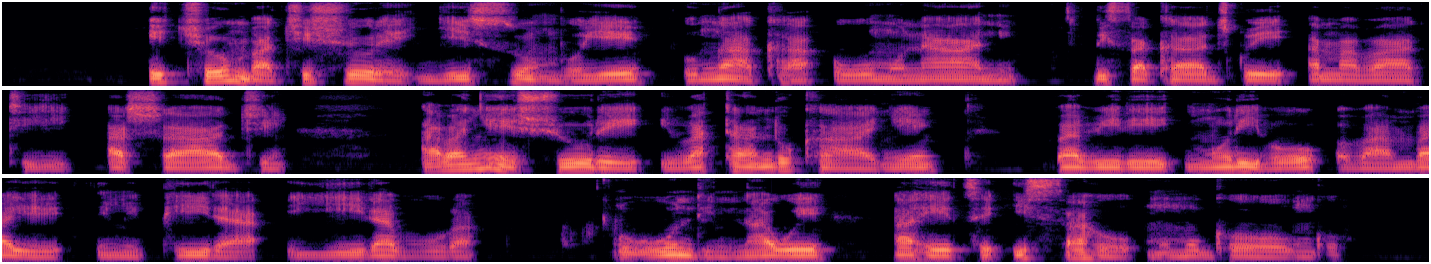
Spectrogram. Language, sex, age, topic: Rundi, male, 25-35, education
